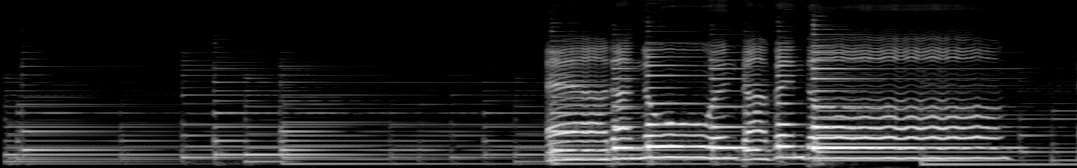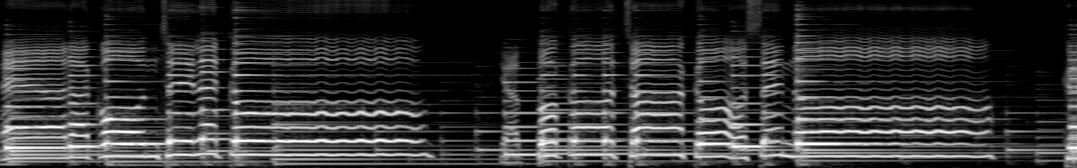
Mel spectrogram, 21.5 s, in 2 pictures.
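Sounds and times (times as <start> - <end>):
soprano voice: 5.5 - 10.2, 10.8 - 20.9.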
